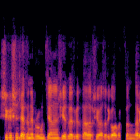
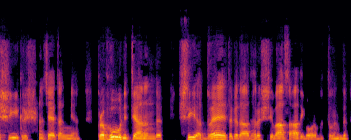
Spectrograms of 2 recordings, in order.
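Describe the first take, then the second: First: It is recited quickly, rushing through the words. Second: It is recited slowly, giving time to each word. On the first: The devotees are remembered without attention. The speaker calls it wrong. "सोलह माला करने की जल्दी में हम बोल जाते हैं" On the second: The devotees are remembered with attention. The speaker calls it right. "थोड़ा समय देते हैं।"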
